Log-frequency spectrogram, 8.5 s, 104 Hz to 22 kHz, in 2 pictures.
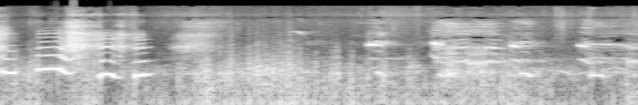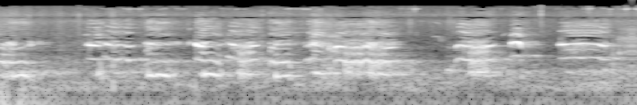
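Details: Two Bluetick beagle puppies from a scent hound pack near Kingston, Ontario, aged 4 and 5.5 months, on their first chase of a deer hide; a person speaks at first, then the pups give repeated short, high, yelping bays with brief pauses.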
